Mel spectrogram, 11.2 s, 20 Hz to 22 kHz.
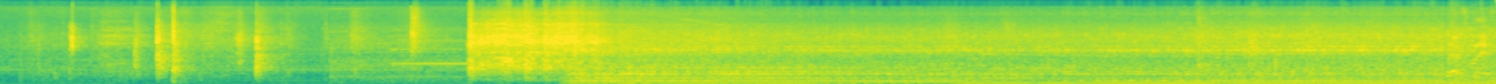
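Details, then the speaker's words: Jeep ("Little Yellow Banana") with new custom exhaust and Flowmaster 40 series Delta Flow 2.5" muffler: a few clunks, catches and settles to a deep burble with throttle blips; runs clean, exhaust healthy and quieter. "Okay, kill it. Good. It doesn't get louder. No, it's quieter."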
